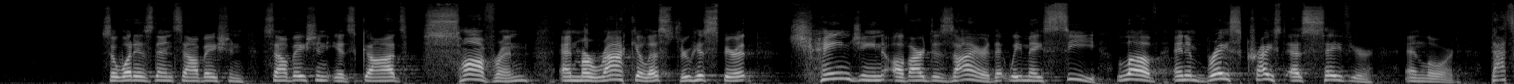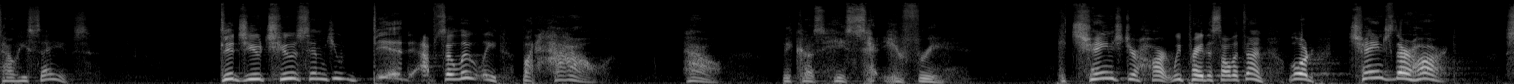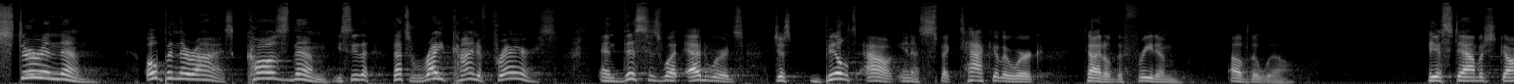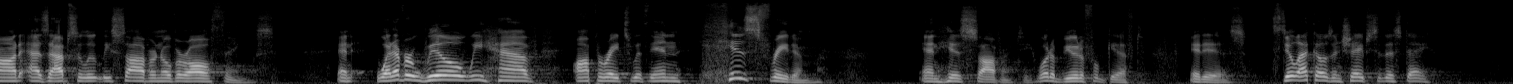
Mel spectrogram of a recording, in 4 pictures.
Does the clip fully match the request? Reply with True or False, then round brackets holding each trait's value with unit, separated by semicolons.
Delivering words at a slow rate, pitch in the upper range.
False (130 wpm; 170 Hz)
